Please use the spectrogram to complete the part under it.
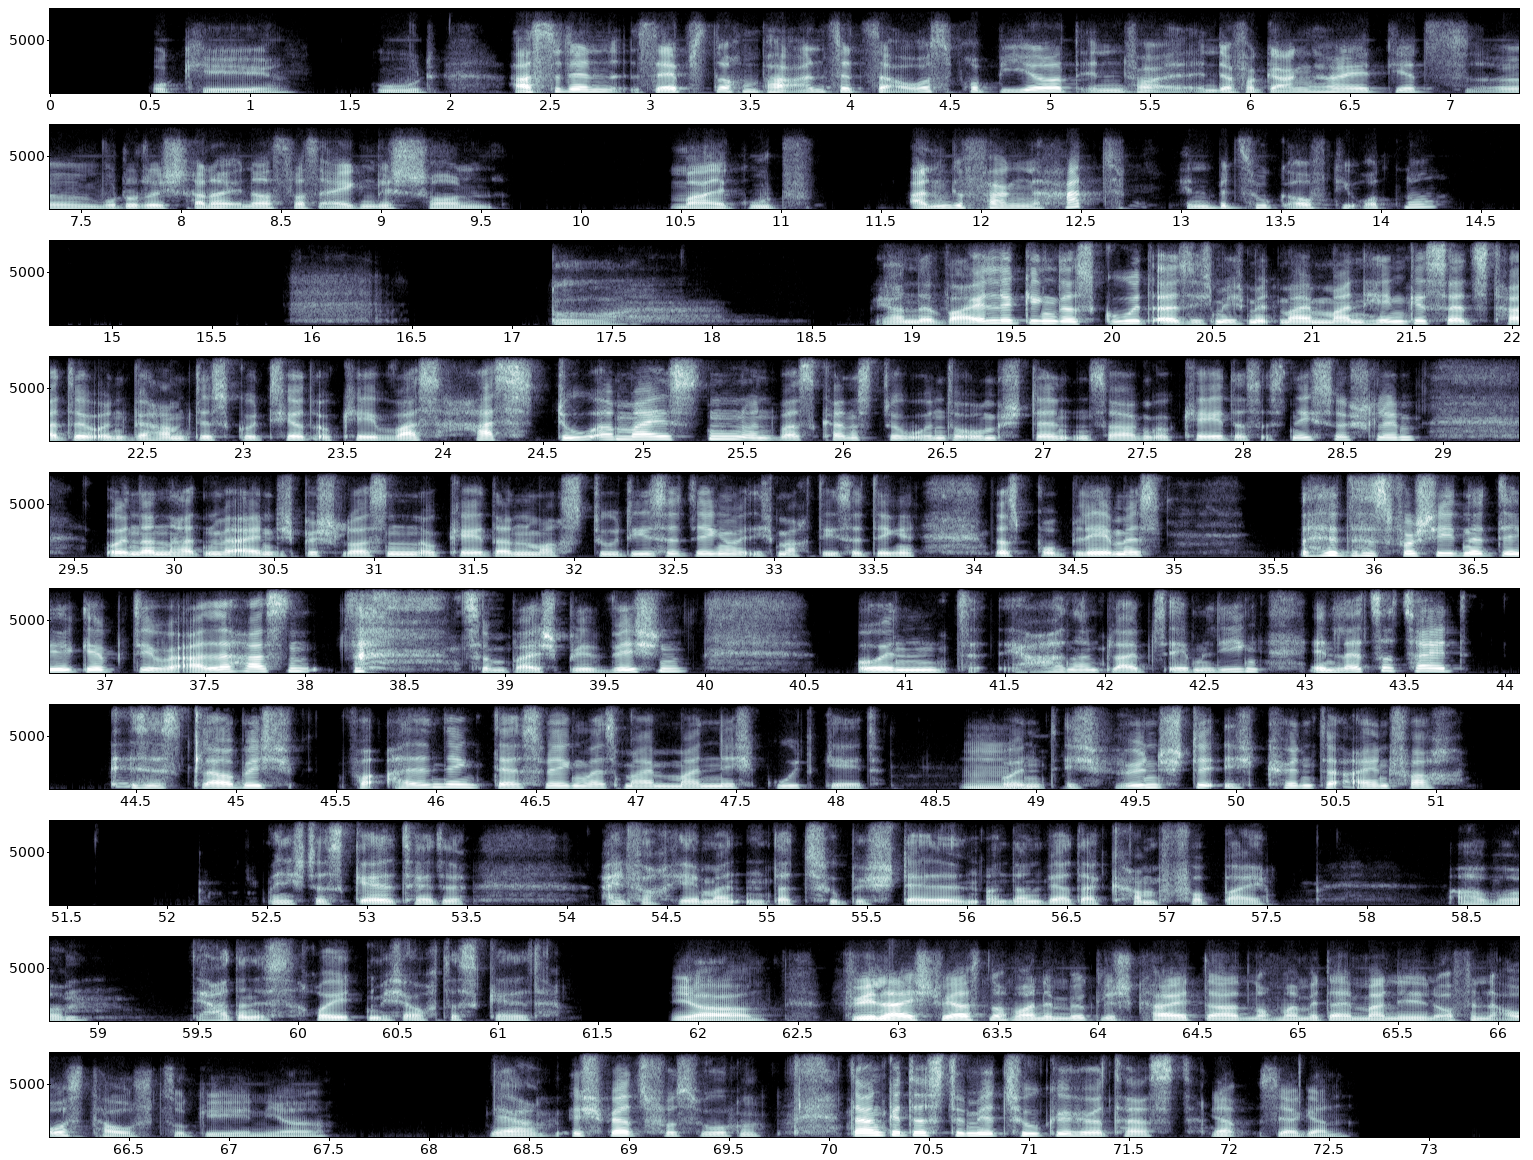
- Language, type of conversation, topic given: German, advice, Wie kann ich wichtige Aufgaben trotz ständiger Ablenkungen erledigen?
- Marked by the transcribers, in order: drawn out: "Okay, gut"; other background noise; drawn out: "Oh"; chuckle; laughing while speaking: "dass verschiedene Dinge gibt, die wir alle hassen, zum Beispiel wischen"; chuckle; swallow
